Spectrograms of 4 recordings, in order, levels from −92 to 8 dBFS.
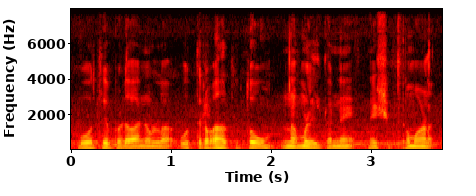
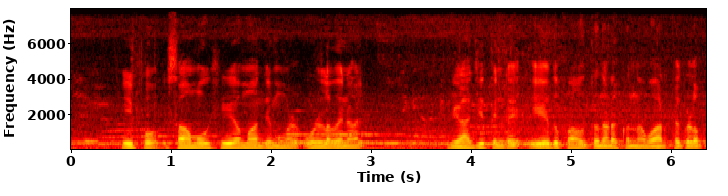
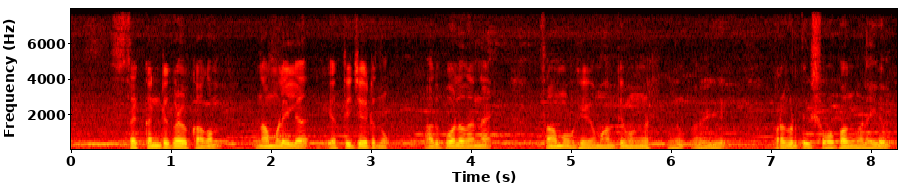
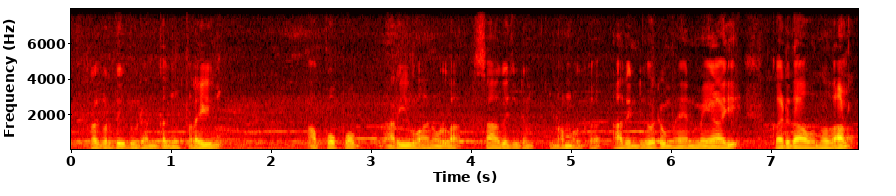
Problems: background sounds at intervals, low volume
